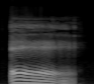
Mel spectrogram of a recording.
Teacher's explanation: So it's really open. I mean, the sound is really open, and normally your mouth should be opened a little bit more than with the accent aigu as well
